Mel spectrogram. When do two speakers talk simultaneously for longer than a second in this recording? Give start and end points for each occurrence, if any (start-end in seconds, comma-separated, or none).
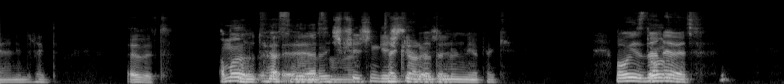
2.4-4.6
